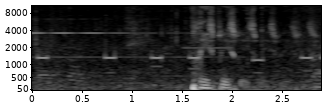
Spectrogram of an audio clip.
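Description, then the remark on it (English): Short electronic keypad beeps repeat at a steady pace as a phone number is dialed, faint and thin, with a voice starting to talk over them partway through. “Oh, it's ringing.”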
